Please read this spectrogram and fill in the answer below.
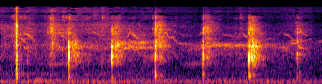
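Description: Footsteps in sandals hurrying away, sharp slapping clicks about three a second on the paved road.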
